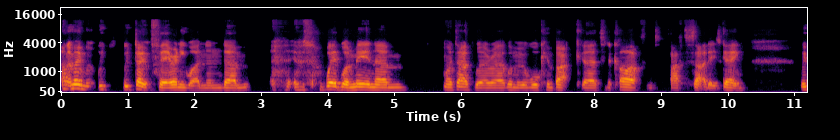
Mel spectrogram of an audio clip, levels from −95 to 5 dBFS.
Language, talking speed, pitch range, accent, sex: English, 190 wpm, 120-135 Hz, British, male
